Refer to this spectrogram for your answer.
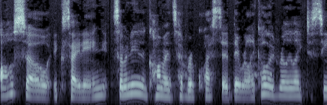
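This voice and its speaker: A soft-spoken woman talks at a very fast pace. The sound is dry and close with no echo, yet noticeable background noise is present. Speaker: lifestyle vlogger. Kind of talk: casual chat. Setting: outdoors.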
